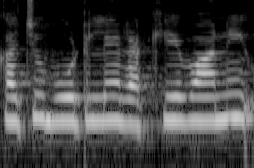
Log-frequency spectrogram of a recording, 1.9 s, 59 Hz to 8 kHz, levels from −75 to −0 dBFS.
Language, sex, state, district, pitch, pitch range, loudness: Hindi, female, Bihar, Saharsa, 235 Hz, 235-240 Hz, -24 LUFS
